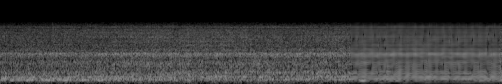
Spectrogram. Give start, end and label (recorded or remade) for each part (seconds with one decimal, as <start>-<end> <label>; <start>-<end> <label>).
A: 0.0-3.5 recorded; 3.5-5.0 remade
